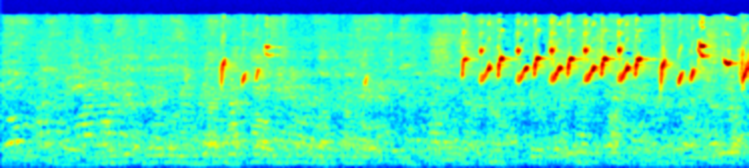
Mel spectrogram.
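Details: European goldfinch in the Algerian 'wiidani' song style, a bird called Messi: after sparse quiet notes over a background murmur, a run of quick high chirps and twitters builds toward the end.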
